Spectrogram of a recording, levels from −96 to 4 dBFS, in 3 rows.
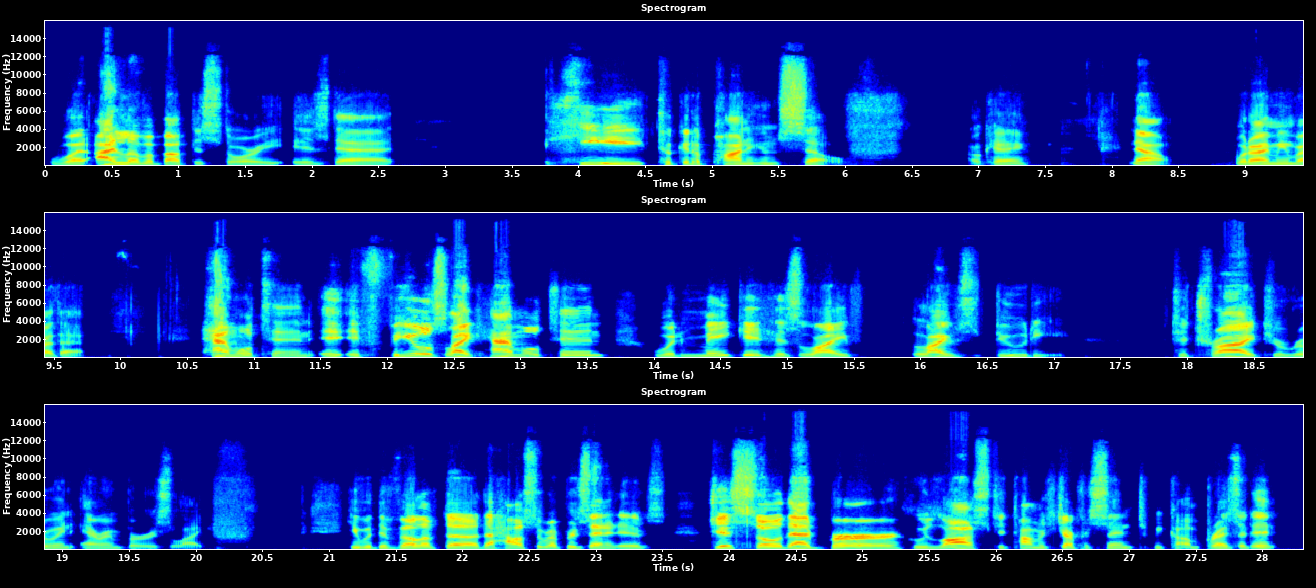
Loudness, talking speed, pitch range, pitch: -26 LUFS, 130 wpm, 100-140 Hz, 115 Hz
